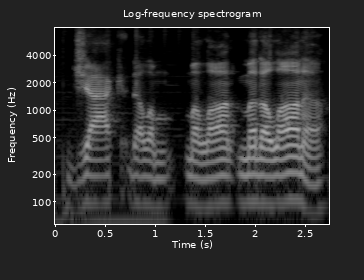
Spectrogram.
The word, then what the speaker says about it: Jack Della Maddalena: I put $800 down to win 2,000 on Jack Della Maddalena is how you pronounce his name.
